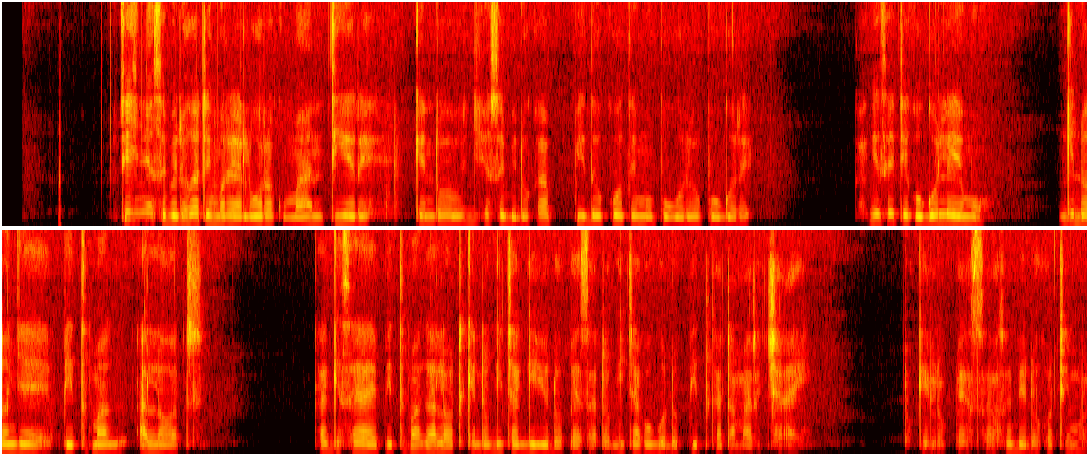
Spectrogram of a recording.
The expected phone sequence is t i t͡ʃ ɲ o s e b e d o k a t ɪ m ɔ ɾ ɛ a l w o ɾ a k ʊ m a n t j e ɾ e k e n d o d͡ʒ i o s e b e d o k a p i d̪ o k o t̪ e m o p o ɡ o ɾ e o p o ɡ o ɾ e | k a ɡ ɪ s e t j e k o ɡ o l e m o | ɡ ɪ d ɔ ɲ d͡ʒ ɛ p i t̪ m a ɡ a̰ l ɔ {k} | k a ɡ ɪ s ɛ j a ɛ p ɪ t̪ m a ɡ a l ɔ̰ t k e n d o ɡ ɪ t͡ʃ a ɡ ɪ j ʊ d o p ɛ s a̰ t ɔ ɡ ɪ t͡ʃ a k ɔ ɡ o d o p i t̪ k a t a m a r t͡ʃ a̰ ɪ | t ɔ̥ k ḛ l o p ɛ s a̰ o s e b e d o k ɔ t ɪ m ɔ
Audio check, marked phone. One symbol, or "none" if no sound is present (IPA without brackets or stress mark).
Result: t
